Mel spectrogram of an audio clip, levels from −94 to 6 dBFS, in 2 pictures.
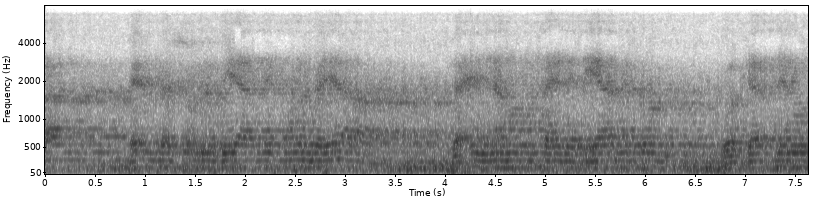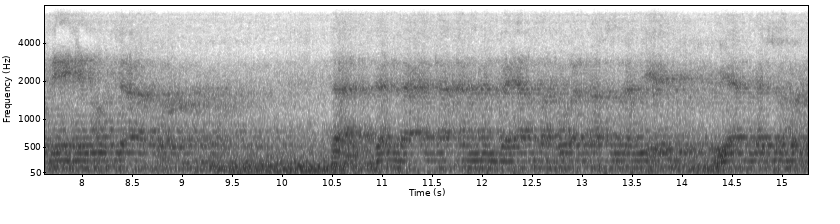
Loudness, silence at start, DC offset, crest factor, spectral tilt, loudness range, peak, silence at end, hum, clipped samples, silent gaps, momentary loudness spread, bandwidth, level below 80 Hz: -21 LUFS; 0 s; under 0.1%; 16 dB; -8.5 dB/octave; 1 LU; -6 dBFS; 0 s; none; under 0.1%; none; 4 LU; 7.2 kHz; -36 dBFS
